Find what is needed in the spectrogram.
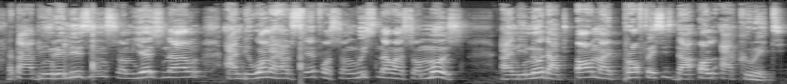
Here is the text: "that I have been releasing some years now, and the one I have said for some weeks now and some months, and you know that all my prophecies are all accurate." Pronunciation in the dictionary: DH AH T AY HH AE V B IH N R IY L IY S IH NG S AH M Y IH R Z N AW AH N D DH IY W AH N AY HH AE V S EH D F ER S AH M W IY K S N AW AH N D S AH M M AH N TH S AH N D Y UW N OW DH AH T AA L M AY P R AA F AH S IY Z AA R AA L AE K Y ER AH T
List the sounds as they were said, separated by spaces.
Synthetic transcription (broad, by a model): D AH T AY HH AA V B IH N R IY L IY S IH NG S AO M Y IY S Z N AW AH N D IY W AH N AY HH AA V S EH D F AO S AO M W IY S N AW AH N S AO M M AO N T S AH N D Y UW N OW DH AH T AA L M AY P R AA F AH S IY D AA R AA L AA K Y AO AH T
